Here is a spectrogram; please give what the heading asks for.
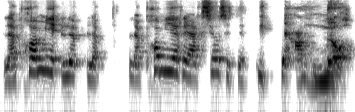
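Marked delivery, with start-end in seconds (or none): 2.6-3.4 deep booming voice from the tomb; voice from beyond the grave. Retold or imitated. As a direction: growl it like a ghost from the grave. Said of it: "Avec une voix d'outre-tombe".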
